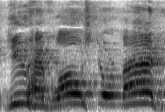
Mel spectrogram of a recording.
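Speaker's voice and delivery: high, slow, preached out; drawn-out, forceful mockery of doubters; scoffing accusation. Voices the scoffing people.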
